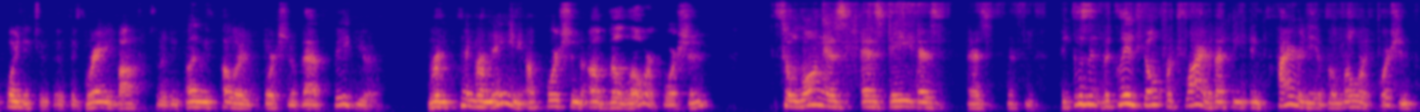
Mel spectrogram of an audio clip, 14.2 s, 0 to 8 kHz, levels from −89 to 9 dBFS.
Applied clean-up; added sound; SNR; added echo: neural mask model DeepFilterNet 3.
